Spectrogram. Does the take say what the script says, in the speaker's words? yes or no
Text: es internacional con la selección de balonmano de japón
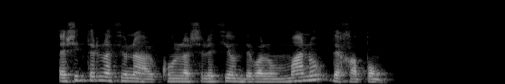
yes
